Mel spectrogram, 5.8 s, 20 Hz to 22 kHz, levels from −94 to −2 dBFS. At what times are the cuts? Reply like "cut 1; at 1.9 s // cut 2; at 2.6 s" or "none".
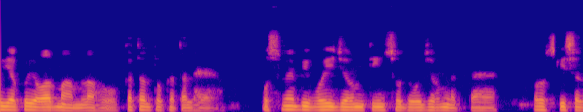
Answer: none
